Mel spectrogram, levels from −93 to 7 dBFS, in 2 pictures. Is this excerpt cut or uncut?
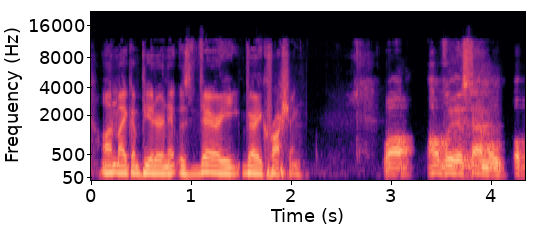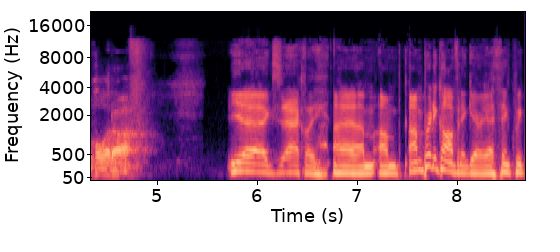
uncut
